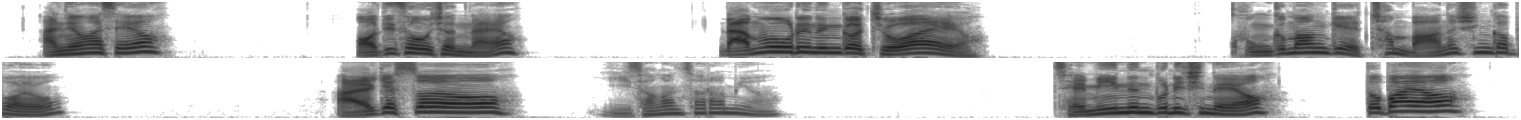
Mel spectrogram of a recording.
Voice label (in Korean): npc 소년 캐릭터 10대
